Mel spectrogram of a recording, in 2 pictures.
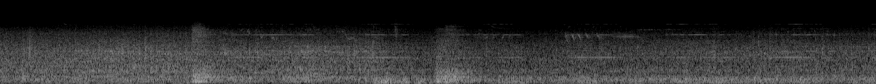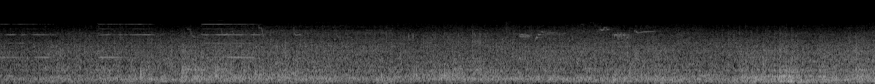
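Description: Train noise at a railway station: a steady rumble with a few knocks. A repeating short electronic beep sounds a little more than once a second from about two seconds in until about eleven seconds.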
